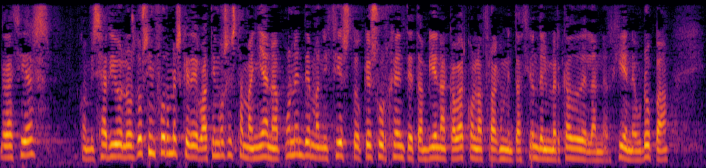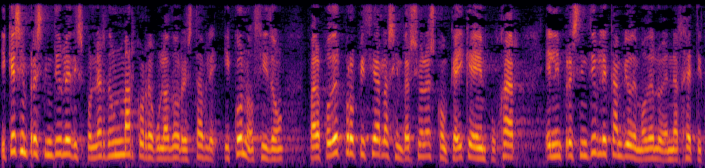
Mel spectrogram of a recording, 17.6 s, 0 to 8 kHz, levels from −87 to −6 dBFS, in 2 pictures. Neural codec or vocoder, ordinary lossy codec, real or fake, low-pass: none; none; real; 7.2 kHz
